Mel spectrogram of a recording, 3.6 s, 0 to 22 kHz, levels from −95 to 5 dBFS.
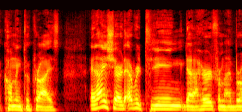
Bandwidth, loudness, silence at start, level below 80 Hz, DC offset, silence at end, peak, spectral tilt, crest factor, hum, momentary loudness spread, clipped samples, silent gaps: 15.5 kHz; -16 LUFS; 0.05 s; -42 dBFS; under 0.1%; 0 s; -2 dBFS; -5.5 dB/octave; 14 dB; none; 5 LU; under 0.1%; none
